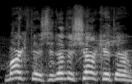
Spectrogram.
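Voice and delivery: normal talking voice

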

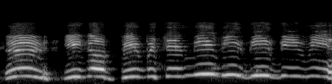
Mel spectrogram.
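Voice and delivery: high mocking camp-leader voice; dickhead impression. Camp leader answering a snakebitten kid, mocking high babble. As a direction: mimic him in a silly high-pitched babble. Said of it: "That's basically what he sounds like".

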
